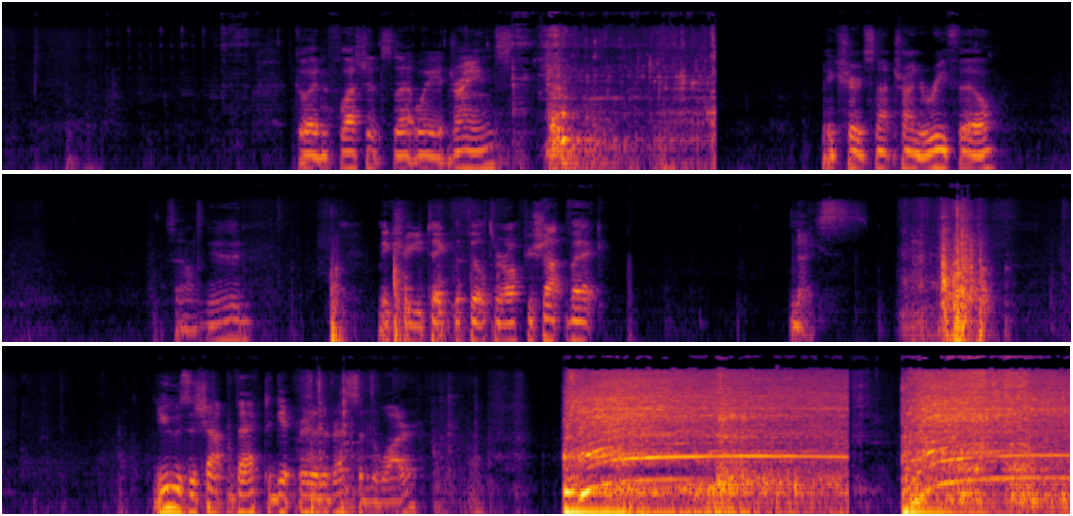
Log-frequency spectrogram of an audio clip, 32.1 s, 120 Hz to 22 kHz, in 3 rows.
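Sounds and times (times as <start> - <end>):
toilet flushing: 5.3 - 7.2.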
